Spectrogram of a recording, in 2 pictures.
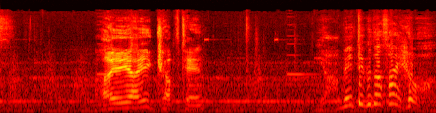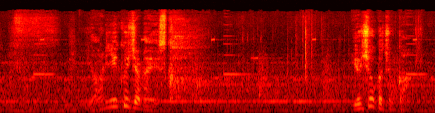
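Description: A young man answers cheerfully nearby.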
